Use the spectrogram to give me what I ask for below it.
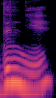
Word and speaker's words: دنيا: In Lebanese, we pronounce it dinye.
